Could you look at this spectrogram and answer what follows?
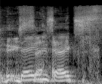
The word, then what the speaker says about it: Deus Ex: I always say it wrong. Deus Ex. Because it's like Deuce.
